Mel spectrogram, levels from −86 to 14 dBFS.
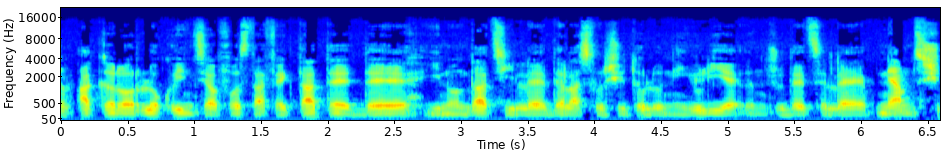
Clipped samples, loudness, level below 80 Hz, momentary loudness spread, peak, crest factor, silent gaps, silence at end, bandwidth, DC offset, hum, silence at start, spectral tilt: under 0.1%; -24 LUFS; -64 dBFS; 11 LU; 0 dBFS; 24 dB; none; 0 s; 16 kHz; under 0.1%; none; 0 s; -2.5 dB/octave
